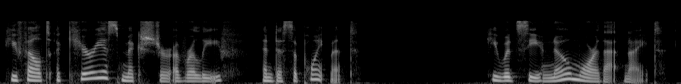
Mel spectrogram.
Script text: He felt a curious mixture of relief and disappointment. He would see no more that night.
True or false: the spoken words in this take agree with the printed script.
true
